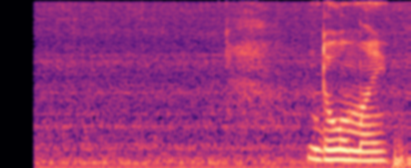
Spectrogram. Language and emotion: Russian, neutral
